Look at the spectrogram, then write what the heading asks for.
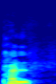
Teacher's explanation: फा बोलने पर दोनों होंठ जुड़ जाते हैं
